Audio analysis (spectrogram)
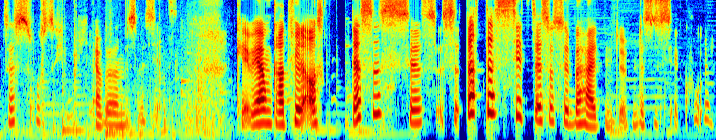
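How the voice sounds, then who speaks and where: A woman's voice: high-pitched, sing-song, fast, gravelly, bright, forceful tone, faint music behind. A German-speaking woman giving casual let's play commentary, reacting informally in short asides.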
